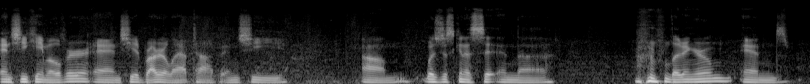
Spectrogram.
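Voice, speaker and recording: A man's relaxed, fairly low voice with fairly even intonation. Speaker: streamer and podcast host. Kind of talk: casual chat. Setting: live game stream.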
